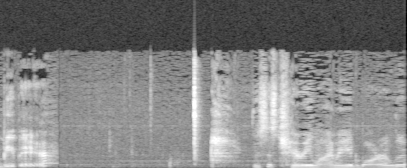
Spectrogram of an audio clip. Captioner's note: smacks mouth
